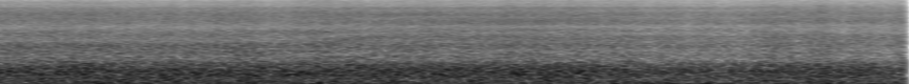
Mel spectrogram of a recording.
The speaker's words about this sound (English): You know, maybe I'll just leave this waterfall. I've got lots of waterfall pictures.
